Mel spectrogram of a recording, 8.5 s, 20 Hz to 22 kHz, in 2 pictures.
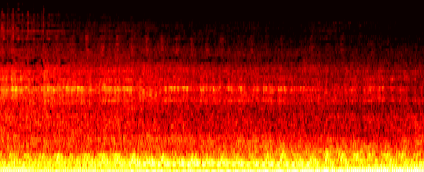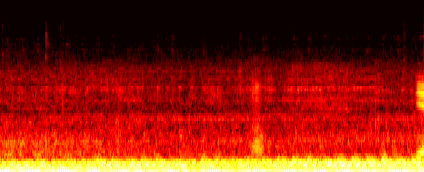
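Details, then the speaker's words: Nearly stock 2014 Mustang V8 with a new Paxton 2200 supercharger: deep idle rumble that stumbles and sputters unevenly, about three beats a second. Attributed to the unfinished remote tune, with further revisions pending. "still got a little bit of a mess at idle you can hear it kind of sputtering they have a couple more revisions to do on a tune so that'll be fixed"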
